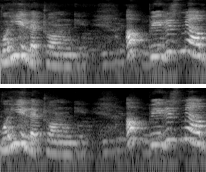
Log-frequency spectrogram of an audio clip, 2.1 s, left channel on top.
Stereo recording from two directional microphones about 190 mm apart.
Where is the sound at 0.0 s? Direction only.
25° left (ahead or behind).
